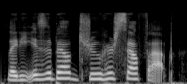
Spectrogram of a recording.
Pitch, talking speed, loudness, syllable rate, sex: 240 Hz, 160 wpm, -18 LUFS, 5.6 syllables/s, female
